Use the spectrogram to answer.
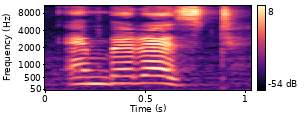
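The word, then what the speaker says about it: embarrassed: एम्बेरेस्ड. एम्बेरेस्ड. ए और ई जहाँ पे एक साथ दिख रहे हैं ए उच्चारण देगा. ए और ई मिलकर देगा ए.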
